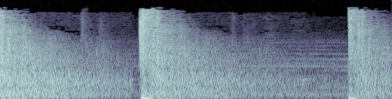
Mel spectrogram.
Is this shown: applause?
no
